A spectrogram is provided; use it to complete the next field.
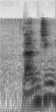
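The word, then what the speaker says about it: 南京: 샹하이 있어요 존망 가면 난징 이라 그러고 여러분 동네에 남경 중복도 있자 요 남쪽의 수도 남경을 중국어로 난징 이라고 읽어요 그래서 자 난징 조약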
